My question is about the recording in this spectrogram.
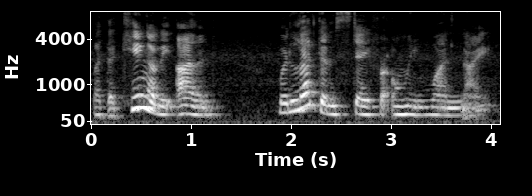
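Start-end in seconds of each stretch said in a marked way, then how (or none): none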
